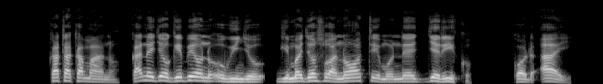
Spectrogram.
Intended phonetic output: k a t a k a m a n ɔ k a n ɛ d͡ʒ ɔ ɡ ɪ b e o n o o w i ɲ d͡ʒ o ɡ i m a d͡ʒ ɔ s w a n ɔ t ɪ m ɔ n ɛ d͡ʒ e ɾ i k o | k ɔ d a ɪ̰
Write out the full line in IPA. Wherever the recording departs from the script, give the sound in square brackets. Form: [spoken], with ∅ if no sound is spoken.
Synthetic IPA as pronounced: k a t a k a m a n ɔ k a n ɛ d͡ʒ ɔ ɡ ɪ b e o n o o w i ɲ d͡ʒ o ɡ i m a d͡ʒ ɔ s w a n ɔ t ɪ m ɔ n ɛ d͡ʒ e ɾ i k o | k ɔ d a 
